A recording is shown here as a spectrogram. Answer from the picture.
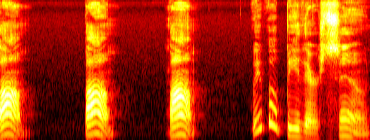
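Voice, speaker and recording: A woman's put-on character voice, fairly high in pitch, drawn out at a very slow pace with very wide pitch swings. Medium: read story. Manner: kind, gentle.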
